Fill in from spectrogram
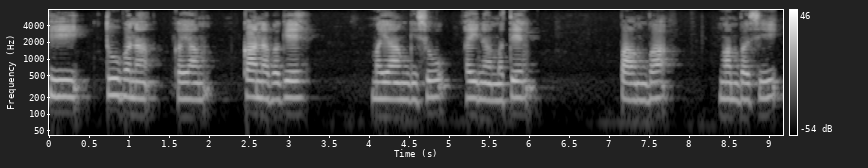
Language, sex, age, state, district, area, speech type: Manipuri, female, 45-60, Manipur, Tengnoupal, urban, spontaneous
